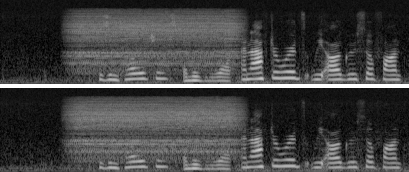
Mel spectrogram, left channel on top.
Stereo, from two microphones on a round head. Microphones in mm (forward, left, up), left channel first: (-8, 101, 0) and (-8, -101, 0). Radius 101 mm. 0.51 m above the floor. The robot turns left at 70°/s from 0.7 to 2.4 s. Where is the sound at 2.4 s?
20° left (ahead or behind).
